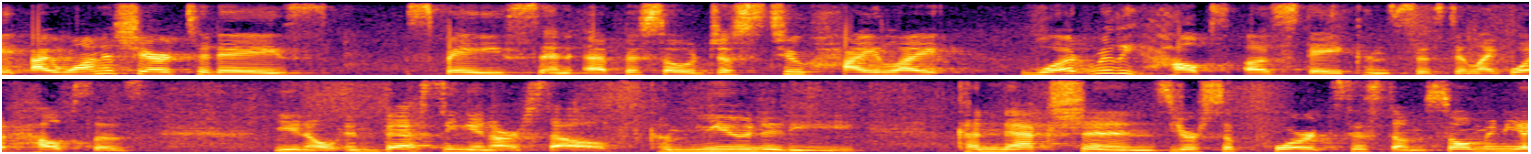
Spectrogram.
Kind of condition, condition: setting, live audience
